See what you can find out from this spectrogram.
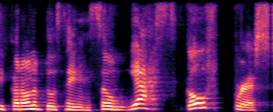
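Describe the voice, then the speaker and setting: Speaking at a moderate pace, a woman has an Irish accent. Her pitch variation is ordinary. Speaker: brand and customer experience consultant. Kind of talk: podcast interview. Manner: talkative.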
